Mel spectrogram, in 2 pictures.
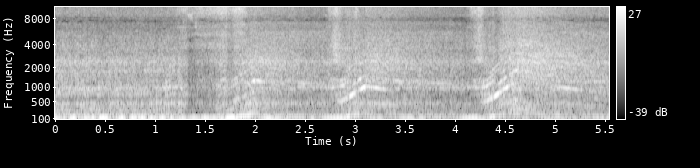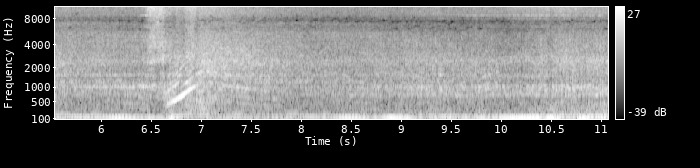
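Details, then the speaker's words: Square-body truck after a Motion Raceworks throttle body replaced the Holley Sniper EFI unit, idle air control setting unchanged. Quick sharp revs drop straight back to a steady idle without stumbling or stalling: normal rev and return to idle. "amazing part is how it catches itself so much better the old throttle body wouldn't have been able to do that"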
